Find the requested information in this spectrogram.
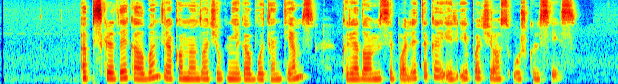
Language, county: Lithuanian, Utena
